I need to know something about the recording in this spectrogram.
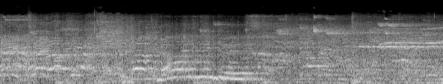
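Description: A basketball dribbled on a hardwood gym floor during a game, with players' and spectators' voices calling in a large echoing hall.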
